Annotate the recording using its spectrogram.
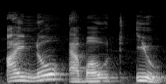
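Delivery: "I know about you" said very slowly, word by word; slow careful reading. Shown as a demonstration. Teacher reads the phrase slowly before the native version. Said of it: "এটাকে যখন একজন native বলে".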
